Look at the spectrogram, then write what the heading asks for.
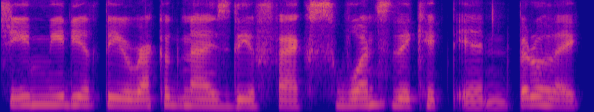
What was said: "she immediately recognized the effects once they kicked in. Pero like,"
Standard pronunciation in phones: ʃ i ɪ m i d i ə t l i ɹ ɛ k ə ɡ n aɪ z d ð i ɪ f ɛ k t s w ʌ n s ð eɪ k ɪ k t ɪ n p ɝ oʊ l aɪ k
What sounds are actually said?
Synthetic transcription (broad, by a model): ʃ i ɪ m i d i ə t l i ɹ ɛ k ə ɡ n aɪ z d ð i ɪ f ɛ k t s w ʌ n s ð eɪ k ɪ k t ɪ n b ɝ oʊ l aɪ k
